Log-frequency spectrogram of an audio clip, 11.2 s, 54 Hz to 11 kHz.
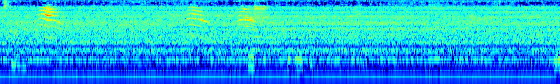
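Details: Rescued kittens, day 16 of a growth record, cuddling on a lap while being blow-dried after a shampoo; three brief, thin, high rising-falling mews spaced a few seconds apart over a steady dryer hum.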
